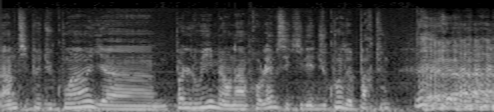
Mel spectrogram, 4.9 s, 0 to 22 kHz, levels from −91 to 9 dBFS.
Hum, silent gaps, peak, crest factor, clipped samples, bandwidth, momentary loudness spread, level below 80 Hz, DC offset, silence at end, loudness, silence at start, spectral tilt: none; none; -10 dBFS; 12 dB; under 0.1%; 15.5 kHz; 8 LU; -40 dBFS; under 0.1%; 0 s; -22 LUFS; 0 s; -6.5 dB/octave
